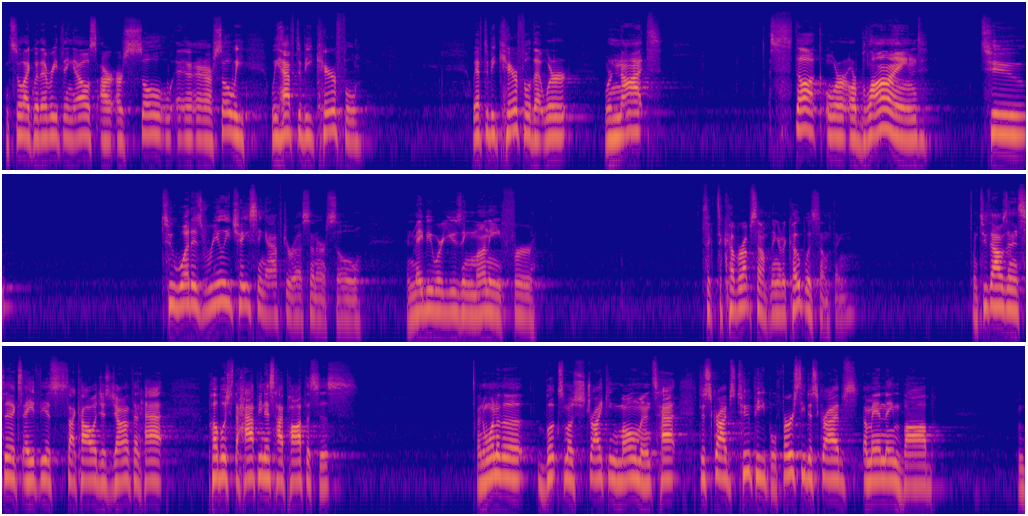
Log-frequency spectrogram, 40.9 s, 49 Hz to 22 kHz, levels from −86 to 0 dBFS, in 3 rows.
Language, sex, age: English, male, 30-49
